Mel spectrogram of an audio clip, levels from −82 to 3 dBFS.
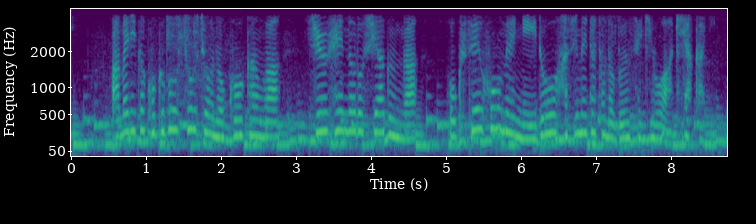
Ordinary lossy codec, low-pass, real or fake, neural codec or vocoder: none; 3.6 kHz; fake; vocoder, 22.05 kHz, 80 mel bands, WaveNeXt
